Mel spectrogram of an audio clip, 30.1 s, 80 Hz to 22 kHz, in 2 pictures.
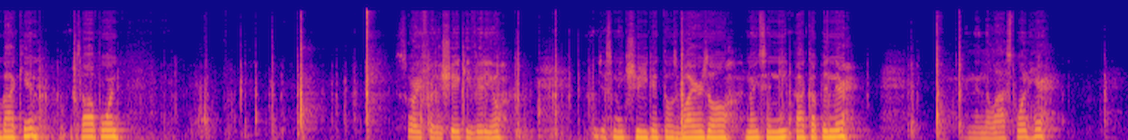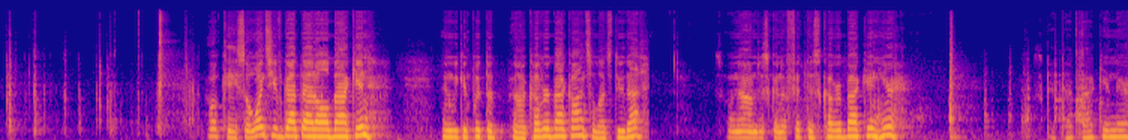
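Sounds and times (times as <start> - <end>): plastic connectors clicking: 14.2 - 17.8.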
